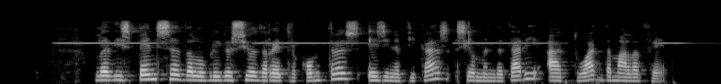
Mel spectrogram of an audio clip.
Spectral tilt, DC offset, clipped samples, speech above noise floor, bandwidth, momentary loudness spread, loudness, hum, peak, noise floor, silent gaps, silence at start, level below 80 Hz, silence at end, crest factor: -3.5 dB/octave; under 0.1%; under 0.1%; 43 dB; 8.4 kHz; 14 LU; -22 LUFS; none; -4 dBFS; -65 dBFS; none; 0.55 s; -64 dBFS; 0.35 s; 18 dB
